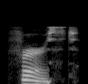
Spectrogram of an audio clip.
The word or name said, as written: first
